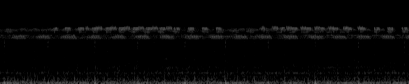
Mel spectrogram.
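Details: Rural night insects, 17 August 2022: two high layers of sound, one a constant ringing tone and one a quick beating pulse that drops out for a moment near the start, over quiet low rumble.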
